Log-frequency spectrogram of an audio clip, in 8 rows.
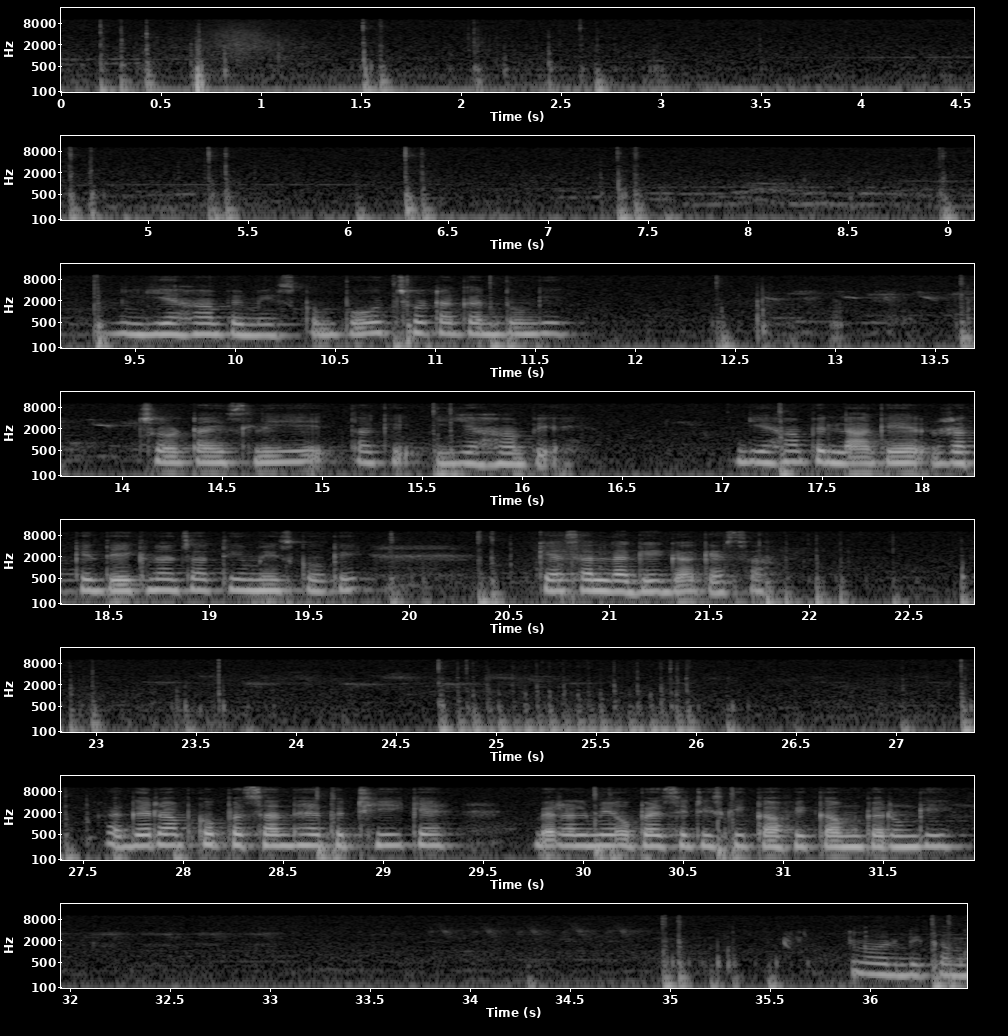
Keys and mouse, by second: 1.6-20.5 drag, 21.9 ctrl+=, 24.8 click, 25.8 click, 35.1 click.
